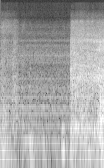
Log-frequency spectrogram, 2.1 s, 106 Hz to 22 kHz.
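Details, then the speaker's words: Bambu Lab A1 Mini Combo 3D printer running its first test print: quiet, light stepper whirring and soft head moves shifting in pitch, then busier fast travel; printing normally and faster than expected. "So, that's the first test print going. And I have to say, it's printing a lot faster than I thought it would."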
